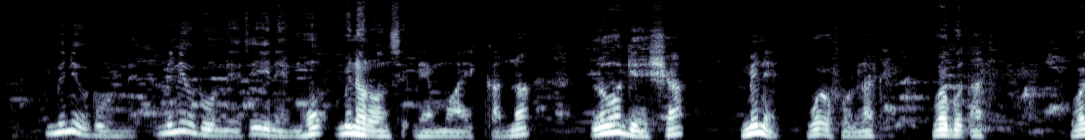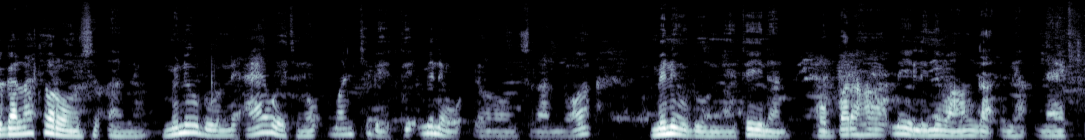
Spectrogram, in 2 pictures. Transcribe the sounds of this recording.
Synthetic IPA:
mɪnɪʊd̪uːnːɛmɪnɪʊd̪uːnːeːt̪ɪjɪneːmːʊmɪnɪhɔɾonsɪneːmːɔwɐɪkːɐnːɐ | lɔɔɡe̞ːʃːɐ | mɪnɛ | wɔjɔfʊlːɐt̪ɛ̥wɔjɡɔt̪ʼɐt̪ɛ̥wɔjɡɐlɐt̪ɛɔɾoːnsɪnɐnːɔmɪnɪʊd̪uːnːɛʔɐjwɛt̪ɪnɔmɐnt͡ʃːɪbe̞ːt̪ːɪmɪnɛwɔɗːɛhɔɾoːnsɪnɐnːɔwamɪnɪʊd̪uːnːeːt̪ɪjɪnɐnɡɔbːɐɾɐɦaːnɛɪlːɪnɪmaːŋɡaːɗɪnɛhɐnɐkː

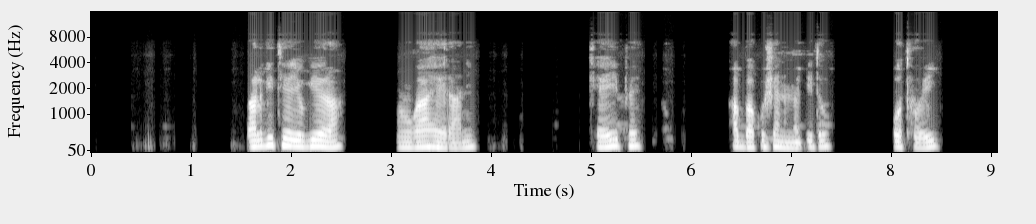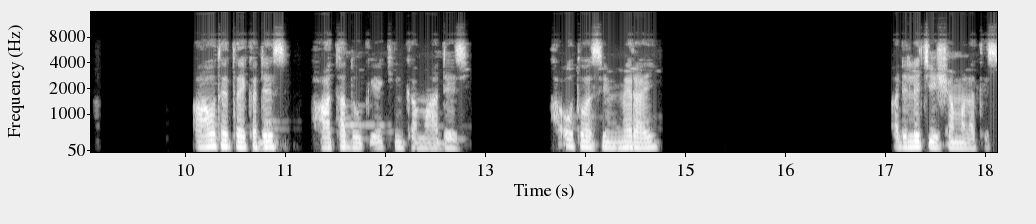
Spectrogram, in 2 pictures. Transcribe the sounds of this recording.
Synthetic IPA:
bɐlɡɪt̪ɪjɐjɔɡɪjɛːɾɐ | nuːɡaːhe̞ːɾaːn | kʰeːhɪpːɛ | ɐbːɐkʊʃɛnmɛɗɪd̪ɔ | ɔt̪ʰɔj | ʔaːwɔt̪ɛt̪ːɐjkːɐd̪eːs | haːt̪ːɐd̪uːkʼːɪɛkːɪŋkːɐmaːd̪e̞ːs | hɐ̰ʔɔt̪ʊwasɪmɛɾɐj | ʔɐd̪ɪlːɛt͡ʃʼiːʃːɐmɐlɐt̪eːs

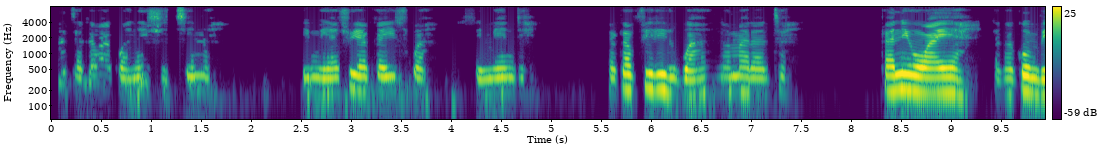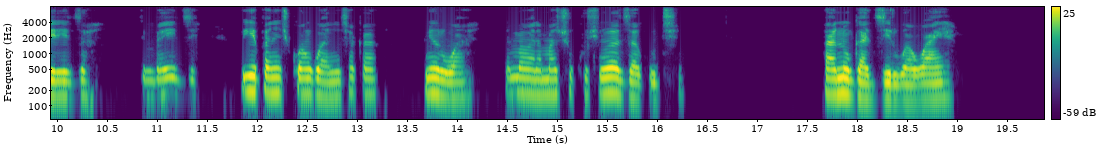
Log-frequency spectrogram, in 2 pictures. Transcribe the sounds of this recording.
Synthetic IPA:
iad͡zakaʋakwane̞ʐitʰina | imwejat͡ʃo̞jakaiswa | rime̞nde̞ | jakap͡firirwanamaɾaːta | pane̞wajajakako̞mbe̞ɾed͡za | d͡zimbaid͡zi | uje̞pane̞t͡ʃi̥kwaŋɡwanit͡ʃaka | ɲorwa | nemaʋanamat͡ʃukut͡ʃino̞ratid͡zakuti̥ | pano̞ɡʱad͡zirwawaːja

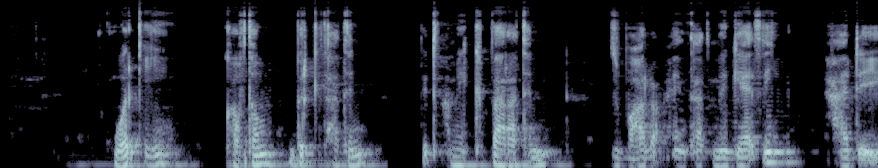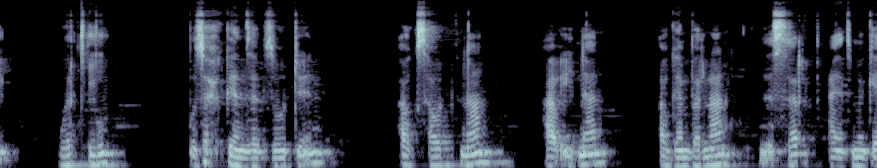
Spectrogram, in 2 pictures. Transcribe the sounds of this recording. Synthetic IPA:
wɔɾkʼi | kʰaβt̪ʰo̞mbɨɾkʼi̥t̪ʰat̪ʰɨn | b̥ɨt̪ʼaʕmikʰɨbaɾat̪ʰɨn | zɨbahalṵʕajnɐt̪ʰat̪mɐɡjat͡sʼi | ħad̪ɐ̰ɨ̰jːu | wɔɾkʼi | b̥ɨzuħɡɐnzɐβzɨwʊd̪ːɨʔɨn | ʔaβkʰɨ̥saw̪ʼnan | ʔaβʔḭd̪nan | ʔaβɡɐmbɐɾnanzɨ̰ʔɨsɐɾʕajnɐt̪mɐɡja

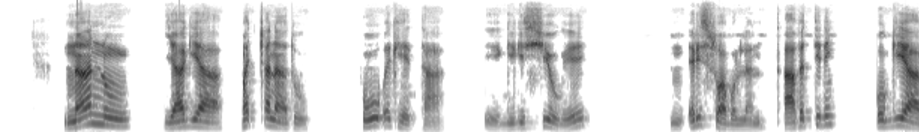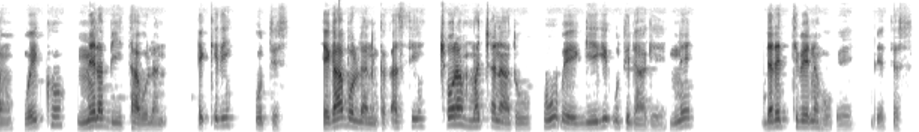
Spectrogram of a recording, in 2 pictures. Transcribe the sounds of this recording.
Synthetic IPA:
naːnːuː | jaːɡɪjaː | mɐt͡ʃʼːɐnaːt̪ʊ | huːpʼɛkʰe̞ːt̪ːa̰ː | ɡiɡɪsːɪjoːɡeː | ɛɾɪsːʊwaːbɔlːɐnt̪ʼaːfɛt̪ːɪd̪ɪ | ɔɡɪjaːwɔjkʰːɔ | mɛlɐbiːt̪ːaːbɔlːɐ̰n | ɛkʼːɪd̪ɪ | ʊt̪ːeːs | hɛɡaːbɔlːɐnkːɐkʼɐ̰sːɪt͡ʃʼɔɾɐmɐt͡ʃʼːɐnaːt̪ʊhuːpʼe̞ːɡiːɡɪʔʊt̪ːɪd̪aːɡe̞ːnːɛ | d̪ɐlɛt̪ːɪbe̞ːnːɐɦuːpʼeː | bḛːt̪ʰːeːs

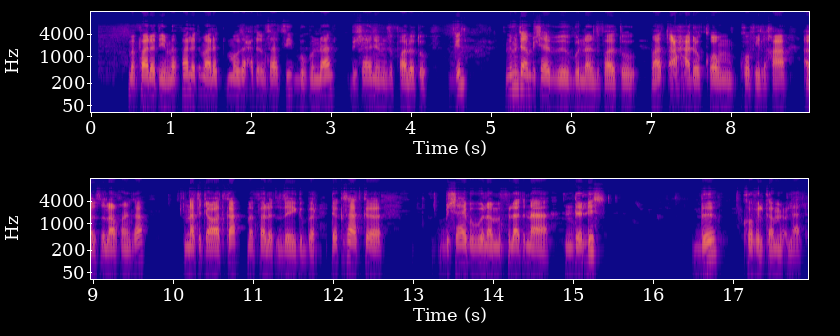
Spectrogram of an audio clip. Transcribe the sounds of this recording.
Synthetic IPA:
mɐfalɐt̪ʼijmɐfalɐt̪ʼimalɐt̪̚mɐwzaħt̪ʰiʔɨmsasibɨbunːan | bɨʃahnjomzɨfalɐt̪ʼu | ɡɨn | nɨmɨnt̪ʰajmbɨʃahjbɨbunːanzɨfalɐt̪ʼumalɐt̪a̰βħad̪ɐkʼo̞mkʰo̞filkaʔaβt͡sʼɨlalkʰo̞jnkʰa | ɨnːat̪ʰɐt͡ʃʼawat̪kʰamɐfalɐt̪ʼizɐjːɪɡɨbːɐɾd̪̥ɐkʼɨsat̪kʰɐ | bɨʃahjbɨbunamɨflat̪ʼɨna | ɨnd̪ɐlːis | bɨ | kʰo̞filkʰamɨʕlal

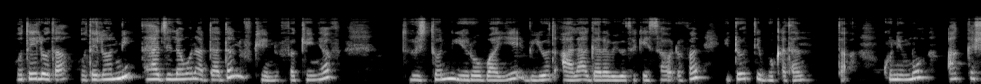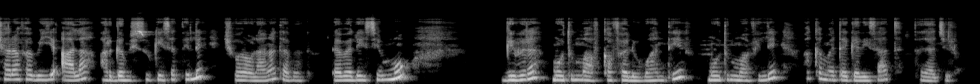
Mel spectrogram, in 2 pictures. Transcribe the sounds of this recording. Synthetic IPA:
hɔt̪elɔt̪ɐhɔt̪eːlonːɪt̪ʰɐd͡ʒaːd͡ʒɪlɐwɐnɐd̪ːaːd̪ːaːnʊfkenːʊfɐkːe̞ːɲːaːf | t̪ʊɾɪst̪oːnːɪjɛɾo̞ːbaːjʔe̞ːbɪjːo̞ːt̪ɐ̥ʔaːlaːɡɐɾɐbɪjːo̞ːt̪ɐke̞ːsːaːwɐᶑʊfɐnhɪd̪ːoːt̪ːɪbɔkʼɐt̪ɐn | t̪ɐʔɐ̥kʊnɪmːo̞ːʔɐkːɐʃɐɾɐfɐbɪjːɐʔaːlaːɐɾɡɐmsɪ̥suːke̞ːsːɐt̪ːɪlːe̞ːʃo̞ːɾɐɔlaːnaːt̪ɐbɾɐt̪ʊ̥d̪̥ɐβɐle̞ːsːɪmːo̞ː | ɡɪbɪɾɐmo̞ːt̪ʊmːaːfkɐfɐlʊwaːnt̪ɐʔeːfmo̞ːt̪ʊmːaːfɪlːe̞ːɐkːɐmɐd̪ɐɡɐliːsaːt̪ːɪ̥t̪ʰːɐd͡ʒaːd͡ʒɪlʊ̥

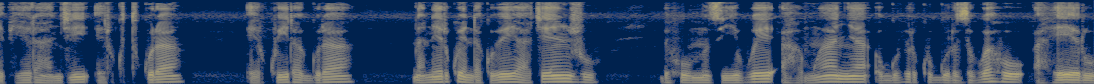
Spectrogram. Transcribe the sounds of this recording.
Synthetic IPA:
e̞βje̞ːɾaːɲɟie̞ɾiku̥tu̥kuɾa | e̞̰ɾikwiːɾaɡuɾa | nane̞ɾikwe̞ːndakuβe̞ːjace̞ːɲʒu | βihuːmuziːβwe̞ʔahamwaːɲaʔoɡwuβiɾikuɡuɾuziβwaɦo̞ahe̞ːɾu

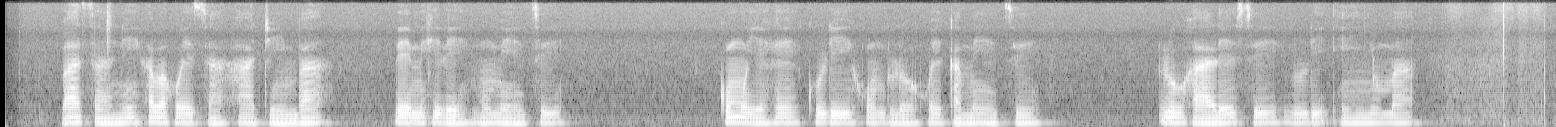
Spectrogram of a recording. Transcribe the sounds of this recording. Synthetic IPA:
βasanixaβaxwe̞saxatiːmba | βe̞ːmixile̞mume̞ːt͡si | kumuje̞xe̞kʰulixuːndulo̞xwe̞kame̞ːt͡si | luxale̞siluliːɲuma

